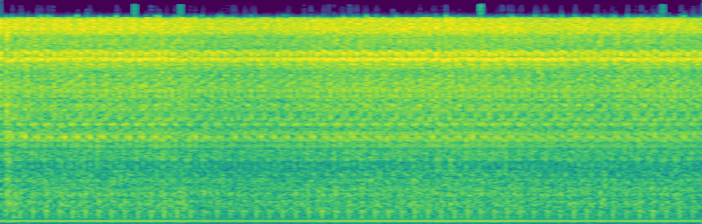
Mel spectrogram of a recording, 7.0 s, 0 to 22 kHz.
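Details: 2004 VW Jetta TDI diesel with a morning no-start problem unless WD-40 is used: even clatter at about four beats a second holds steady, a normal idle once the engine has caught.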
